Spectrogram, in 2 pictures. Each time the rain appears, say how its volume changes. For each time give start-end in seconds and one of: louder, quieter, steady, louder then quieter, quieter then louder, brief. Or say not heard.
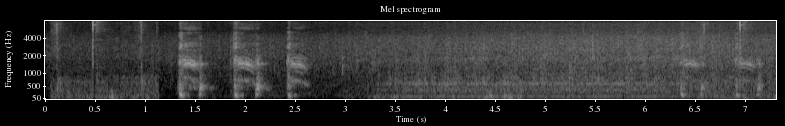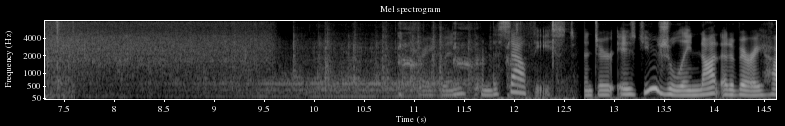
0.0-9.7 louder then quieter.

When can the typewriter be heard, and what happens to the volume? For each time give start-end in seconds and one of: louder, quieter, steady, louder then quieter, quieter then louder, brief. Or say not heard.
not heard.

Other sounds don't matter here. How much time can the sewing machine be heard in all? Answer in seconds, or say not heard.
9 s.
